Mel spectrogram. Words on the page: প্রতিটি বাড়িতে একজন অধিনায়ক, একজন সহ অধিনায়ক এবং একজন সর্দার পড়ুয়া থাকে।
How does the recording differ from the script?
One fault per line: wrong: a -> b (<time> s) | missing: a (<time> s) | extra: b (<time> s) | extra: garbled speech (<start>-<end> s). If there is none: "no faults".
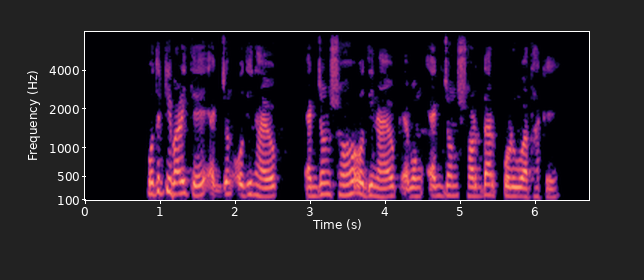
no faults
